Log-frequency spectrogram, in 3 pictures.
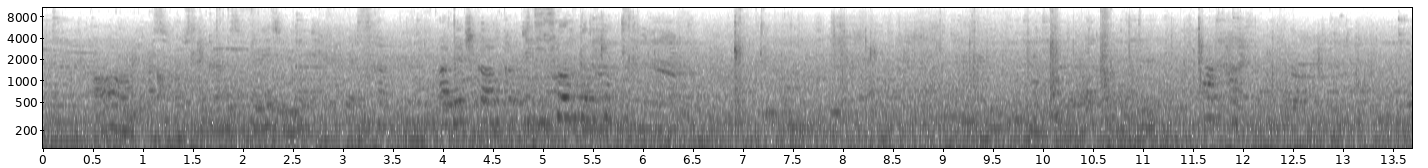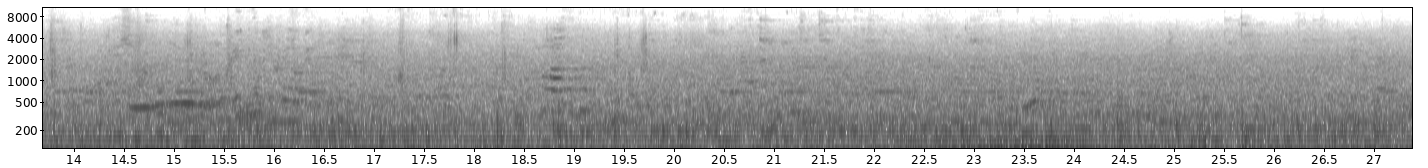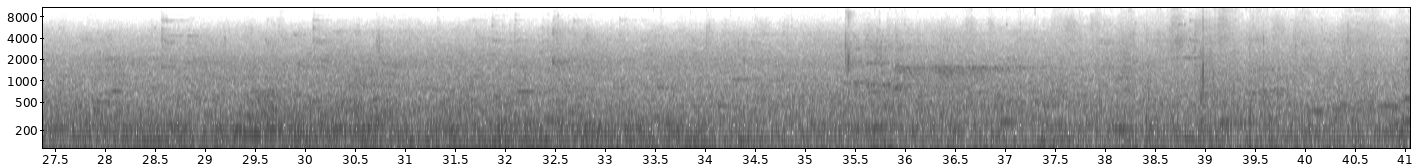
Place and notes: Maribor, Trg Leona Stuklja - late afternoon ambience
place revisited, nothing much happens...
(Sony PCM D50, Primo EM172)
Maribor, Slovenia, 30 March 2017, 18:20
